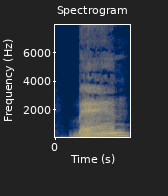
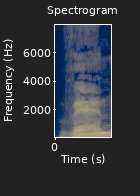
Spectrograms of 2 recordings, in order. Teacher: B, b là stop sound, tức là một tắc âm. Còn v là fricative, là sát âm.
